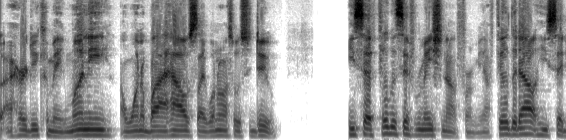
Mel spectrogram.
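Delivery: usual speaking voice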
